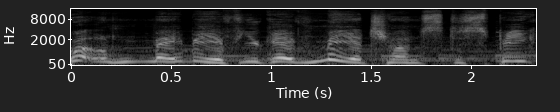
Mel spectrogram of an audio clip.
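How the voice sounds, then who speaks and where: A put-on character voice at a moderate pace against clear background noise. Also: man, high pitch for a man. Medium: audio drama. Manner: anxious, alarmist.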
